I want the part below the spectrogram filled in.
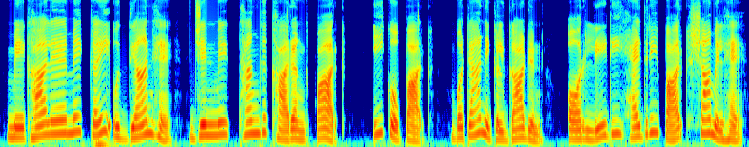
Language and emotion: Hindi, neutral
